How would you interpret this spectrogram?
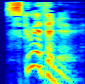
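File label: "scrivener", British English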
